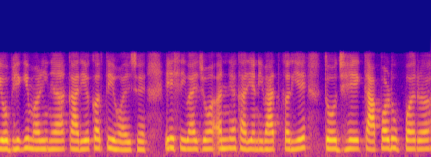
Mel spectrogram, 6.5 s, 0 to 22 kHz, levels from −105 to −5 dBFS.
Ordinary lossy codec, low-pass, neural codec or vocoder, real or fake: Opus, 64 kbps; 5.4 kHz; codec, 16 kHz, 0.7 kbps, FocalCodec; fake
